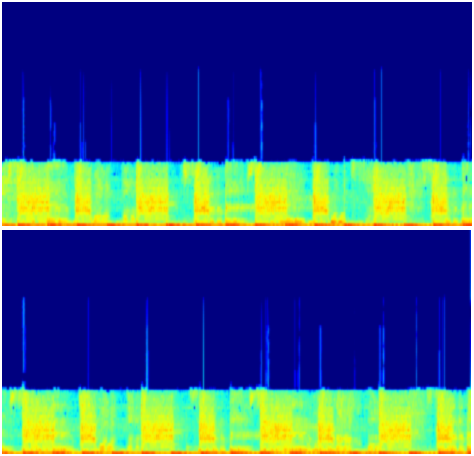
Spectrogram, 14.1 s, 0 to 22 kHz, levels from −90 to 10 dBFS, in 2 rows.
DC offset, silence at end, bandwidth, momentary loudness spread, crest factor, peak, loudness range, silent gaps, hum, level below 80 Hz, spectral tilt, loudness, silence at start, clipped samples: under 0.1%; 0 s; 6.6 kHz; 2 LU; 10 dB; 0 dBFS; 1 LU; none; none; -12 dBFS; -5.5 dB/octave; -13 LUFS; 0 s; under 0.1%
